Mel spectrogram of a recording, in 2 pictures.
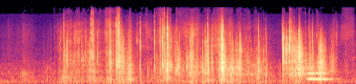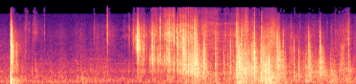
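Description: Large paper sheets rustle and crinkle as they are handled.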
